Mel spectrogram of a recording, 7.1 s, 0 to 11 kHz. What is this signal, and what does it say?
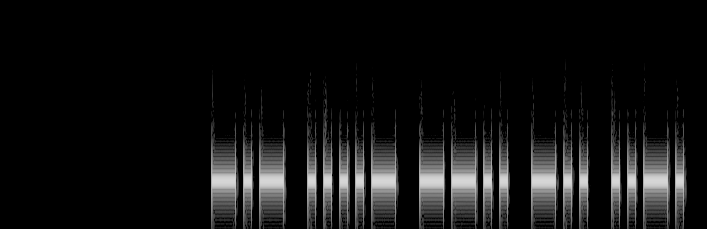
Morse code, heard as a keyed tone, about 15 wpm, 700 Hz. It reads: K4ZDF
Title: USA Call Signs - 5 Characters - Repeated 3x - 15wpm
